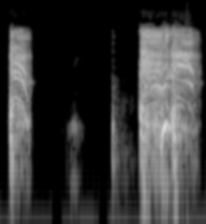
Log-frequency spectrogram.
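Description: A person coughing: a short cough right at the start, then a longer, rougher cough about a second and a half in.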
